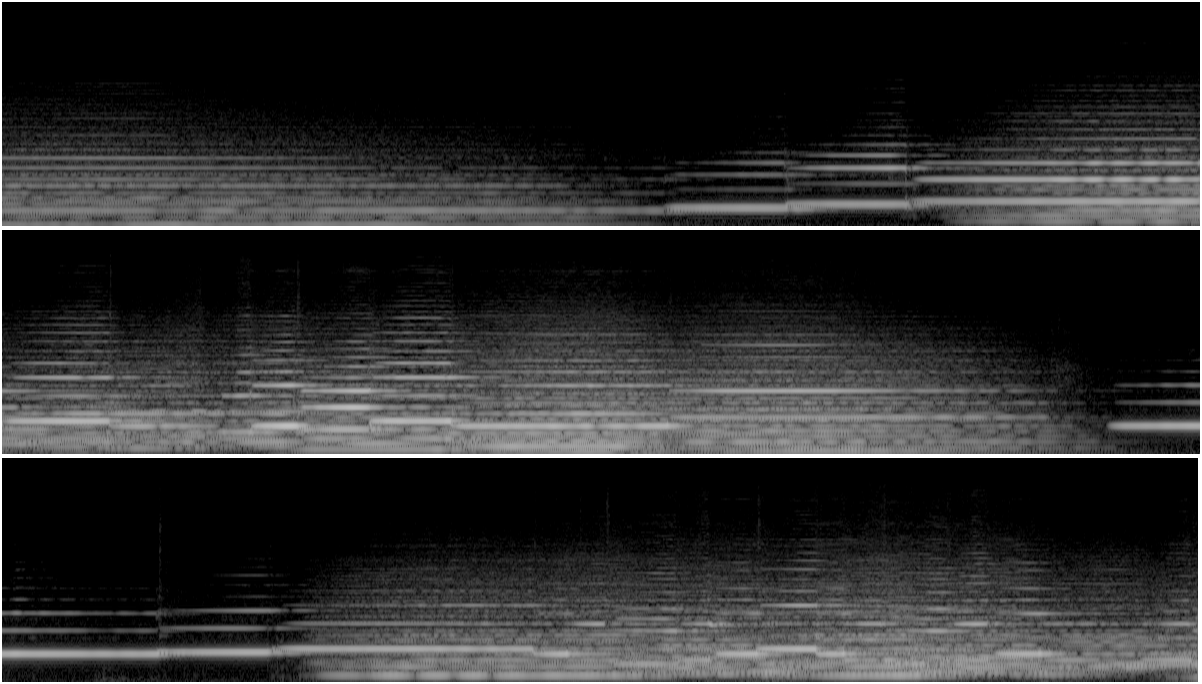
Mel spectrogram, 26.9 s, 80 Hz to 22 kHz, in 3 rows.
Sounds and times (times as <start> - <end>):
Music: 0.0 - 26.9.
